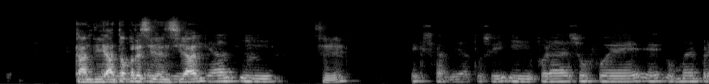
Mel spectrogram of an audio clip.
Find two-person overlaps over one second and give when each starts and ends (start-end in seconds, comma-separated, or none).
0.8-2.1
